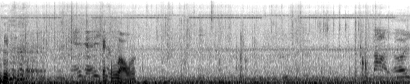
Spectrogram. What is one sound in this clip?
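Palm fronds rustle and scrape against a boat.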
